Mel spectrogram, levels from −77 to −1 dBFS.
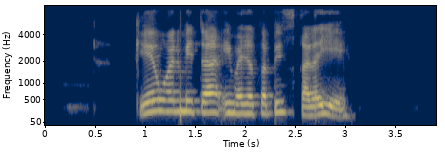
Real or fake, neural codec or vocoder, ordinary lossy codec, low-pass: fake; codec, 16 kHz, 6 kbps, DAC; AAC, 48 kbps; 7.2 kHz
